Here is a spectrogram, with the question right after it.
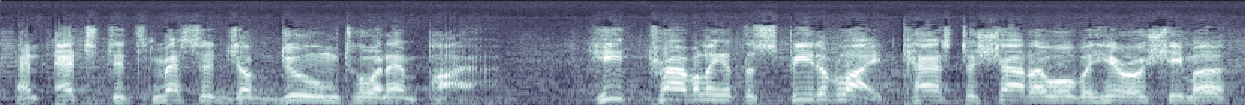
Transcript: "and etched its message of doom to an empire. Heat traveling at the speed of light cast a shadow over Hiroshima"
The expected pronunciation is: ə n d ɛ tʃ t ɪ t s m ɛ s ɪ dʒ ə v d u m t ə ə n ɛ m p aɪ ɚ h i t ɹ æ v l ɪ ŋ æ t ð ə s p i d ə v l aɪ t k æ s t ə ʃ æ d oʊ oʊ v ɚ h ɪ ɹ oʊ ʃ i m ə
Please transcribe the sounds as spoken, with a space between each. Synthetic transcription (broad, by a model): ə n ɛ tʃ t ɪ t s m ɛ s ɪ dʒ ə v d u m t ə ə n ɛ m p aɪ ɚ h i t ɹ æ v l ɪ ŋ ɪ t ð ə s p i d ə v l aɪ t k æ s t ə ʃ æ d oʊ oʊ v ɚ h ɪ ɹ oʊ ʃ i m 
